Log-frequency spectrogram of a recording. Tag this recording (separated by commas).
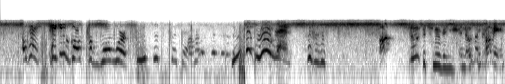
Speech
